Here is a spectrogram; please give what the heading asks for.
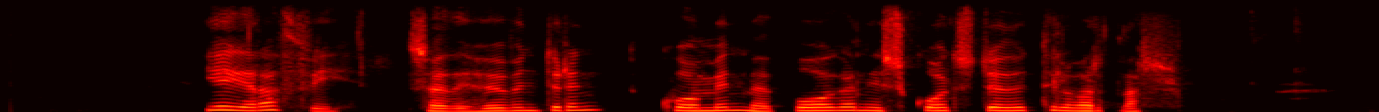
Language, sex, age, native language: Icelandic, female, 30-39, Icelandic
